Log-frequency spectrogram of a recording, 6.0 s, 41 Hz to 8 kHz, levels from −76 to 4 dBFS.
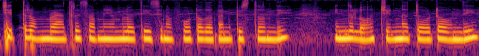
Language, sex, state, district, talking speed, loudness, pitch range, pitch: Telugu, female, Telangana, Mahabubabad, 110 wpm, -12 LUFS, 205-215 Hz, 210 Hz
